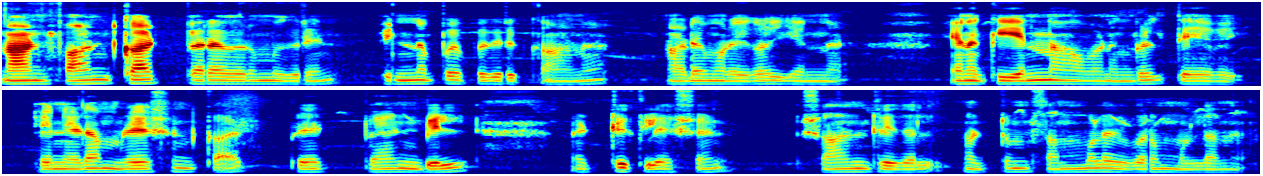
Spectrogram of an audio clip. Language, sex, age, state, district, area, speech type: Tamil, male, 18-30, Tamil Nadu, Madurai, rural, read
